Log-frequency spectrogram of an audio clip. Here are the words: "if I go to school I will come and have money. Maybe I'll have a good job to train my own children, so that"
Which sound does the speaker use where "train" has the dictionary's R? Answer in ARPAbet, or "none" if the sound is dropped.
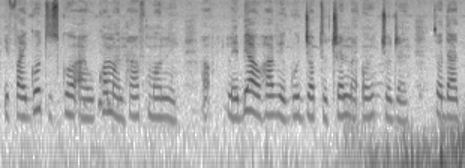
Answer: R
